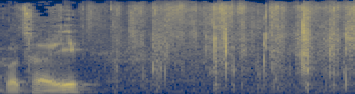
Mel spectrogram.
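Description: A man's voice for the first half second, then soft rustling of a folded paper card being handled and opened, with a couple of small clicks.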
